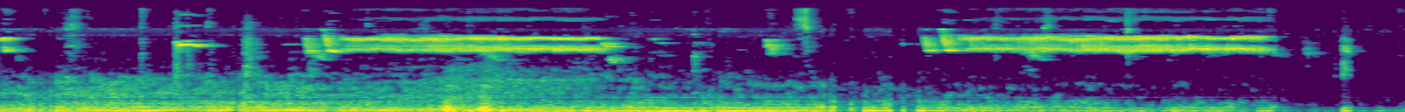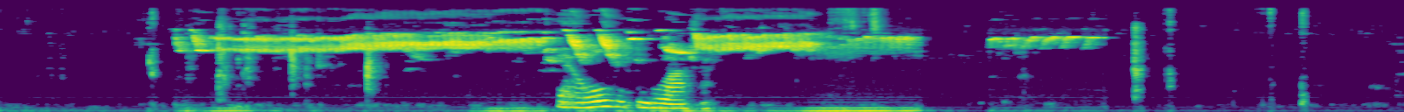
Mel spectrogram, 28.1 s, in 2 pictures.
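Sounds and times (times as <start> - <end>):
bird trilling: 3.0 - 6.8, 9.2 - 13.2, 15.8 - 23.3.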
